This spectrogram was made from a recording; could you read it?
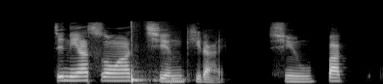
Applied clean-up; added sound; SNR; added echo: neural mask model RNNoise.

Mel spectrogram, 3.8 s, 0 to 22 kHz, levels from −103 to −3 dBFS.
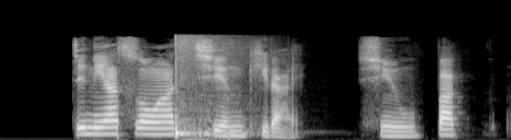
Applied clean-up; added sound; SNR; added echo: none; Snare drum; 8 dB; none.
